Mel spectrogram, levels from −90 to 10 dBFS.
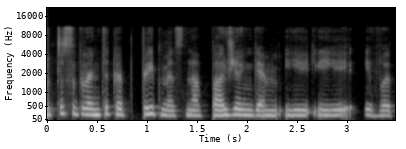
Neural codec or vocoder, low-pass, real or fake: codec, 24 kHz, 1.5 kbps, HILCodec; 10.8 kHz; fake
